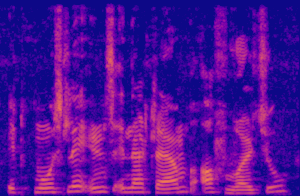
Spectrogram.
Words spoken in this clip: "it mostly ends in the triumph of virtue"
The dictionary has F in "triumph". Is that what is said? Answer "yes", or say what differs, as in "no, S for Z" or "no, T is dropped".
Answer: no, P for F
